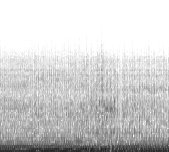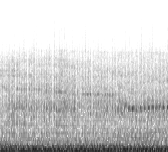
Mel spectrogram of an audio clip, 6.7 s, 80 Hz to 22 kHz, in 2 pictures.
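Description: Harley-Davidson Pan America's Revolution Max 1250 V-twin running loud and steady through a Screaming Eagle exhaust. Its deep note thins a little just under two seconds in.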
